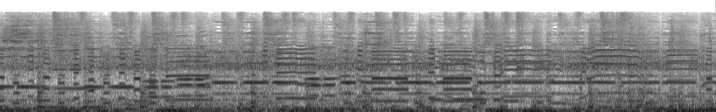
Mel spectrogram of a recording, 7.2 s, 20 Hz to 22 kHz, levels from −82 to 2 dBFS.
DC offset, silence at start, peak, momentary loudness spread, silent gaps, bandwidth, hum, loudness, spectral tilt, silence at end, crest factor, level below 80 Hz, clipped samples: under 0.1%; 0 s; 0 dBFS; 2 LU; none; 14 kHz; none; -12 LUFS; -4 dB/octave; 0 s; 12 dB; -18 dBFS; under 0.1%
